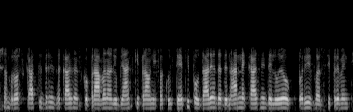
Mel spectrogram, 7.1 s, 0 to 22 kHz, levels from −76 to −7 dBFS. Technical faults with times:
0.00-7.08 iLBC codec
1.41-1.45 lost iLBC frames
3.09-3.13 lost iLBC frames
4.70-4.74 lost iLBC frames
6.44-6.51 lost iLBC frames

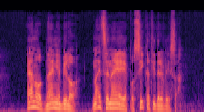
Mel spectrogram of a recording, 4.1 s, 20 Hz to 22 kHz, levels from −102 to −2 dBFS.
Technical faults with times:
0.00-4.10 HE-AAC compression

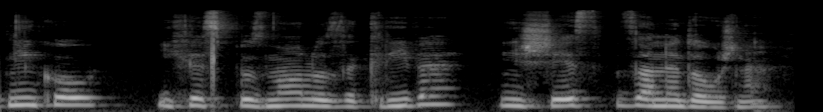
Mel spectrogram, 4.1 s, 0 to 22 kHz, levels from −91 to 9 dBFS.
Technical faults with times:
1.06 electrical switching spike

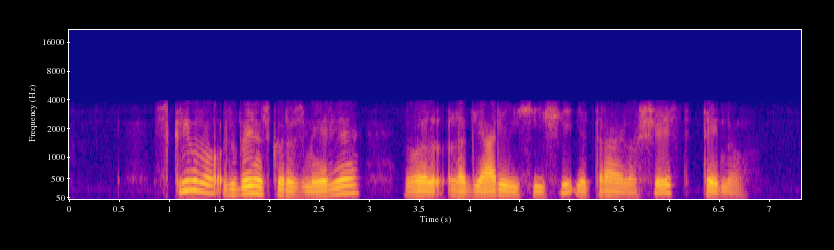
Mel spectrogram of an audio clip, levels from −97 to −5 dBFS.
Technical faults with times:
0.00-7.32 GSM full-rate codec

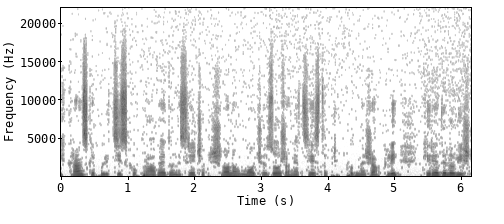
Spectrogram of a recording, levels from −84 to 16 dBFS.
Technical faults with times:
0.00-6.15 overdone noise removal

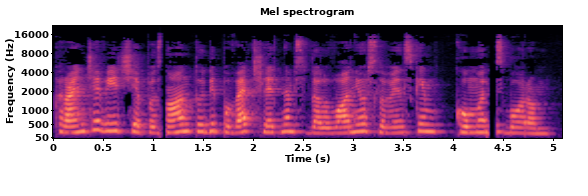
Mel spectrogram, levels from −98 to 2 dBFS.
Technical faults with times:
1.03-1.13 damaged data in a compressed stream
4.30-4.42 damaged data in a compressed stream

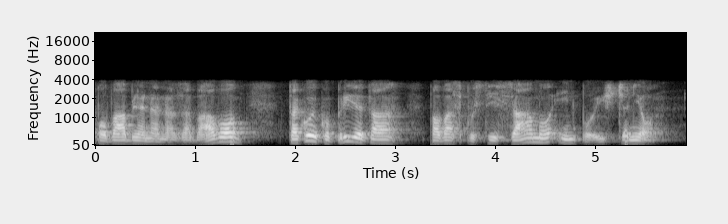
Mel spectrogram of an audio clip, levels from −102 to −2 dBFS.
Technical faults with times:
1.36-1.38 packet loss with pitch repetition
3.36-3.38 packet loss with pitch repetition
5.30-5.32 packet loss with pitch repetition

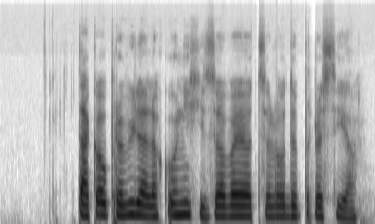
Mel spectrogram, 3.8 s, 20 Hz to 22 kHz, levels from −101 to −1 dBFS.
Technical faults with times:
2.07-3.16 repeated stalls (stutter)

